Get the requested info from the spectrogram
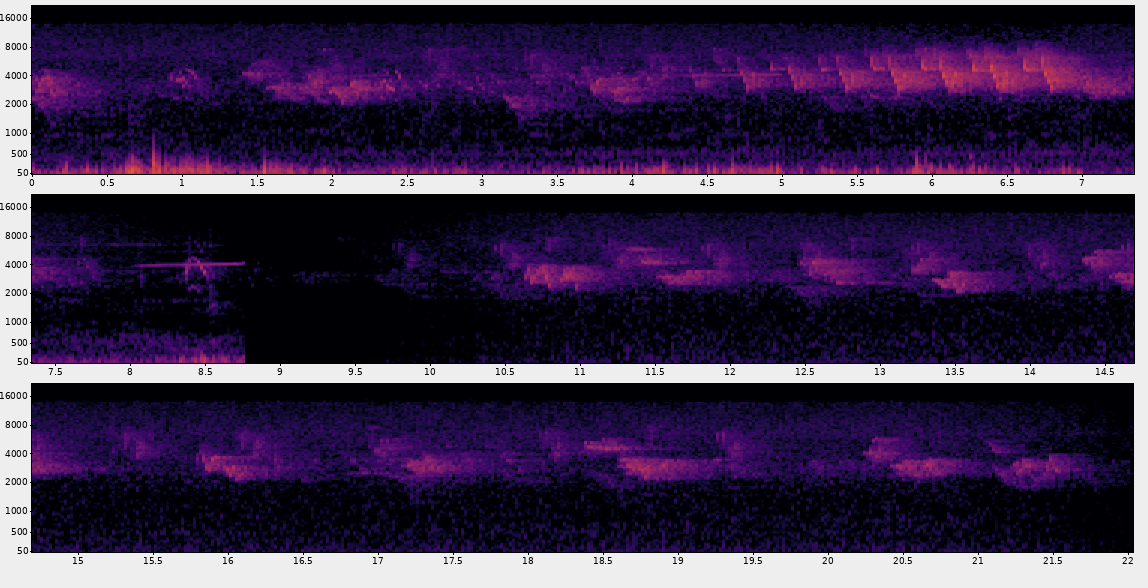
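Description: Songbirds chirping and calling, with a fast trill about six seconds in, over a low rumble. After a sudden break about nine seconds in, the rumble is gone and a bird repeats a short call phrase about every second and a half.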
